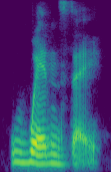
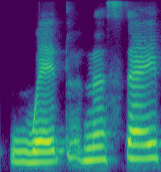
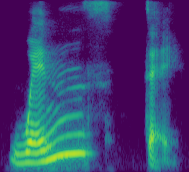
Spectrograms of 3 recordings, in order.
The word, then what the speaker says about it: Wednesday: It's the first one we looked at before, and the pronunciation is Wednesday. Many students say Wednesday because they want to pronounce all the letters that are present in this word. But it is much easier. You need to simply say Wednesday.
